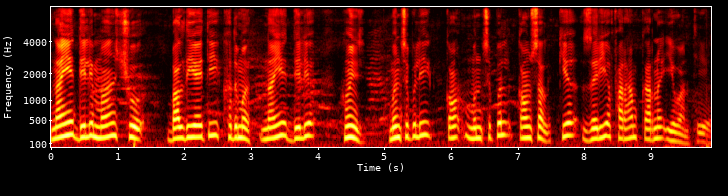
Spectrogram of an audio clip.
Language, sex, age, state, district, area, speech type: Kashmiri, male, 30-45, Jammu and Kashmir, Kulgam, urban, read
